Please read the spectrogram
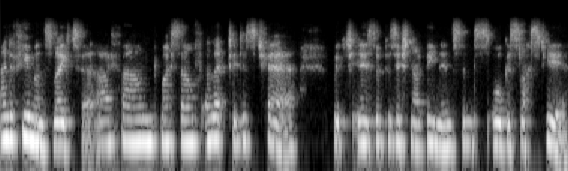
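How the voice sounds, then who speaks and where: Her voice somewhat breathy, a woman speaks at a fairly slow pace with fairly even intonation. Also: medium pitch for a woman. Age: 70s. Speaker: chair of a learning charity for older people. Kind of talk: interview. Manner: halting, with frequent ums.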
